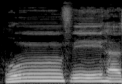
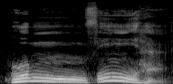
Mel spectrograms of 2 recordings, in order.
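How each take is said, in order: First: The m sound is hidden and nasalized. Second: The m sound is pronounced clearly. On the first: The speaker calls it wrong. "jangan sampai dibaca hum fiha, hum fiha, salah" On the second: The speaker calls it right. "Hum fiha, hum fiha, jelas"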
